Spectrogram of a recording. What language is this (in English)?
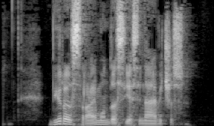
Lithuanian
